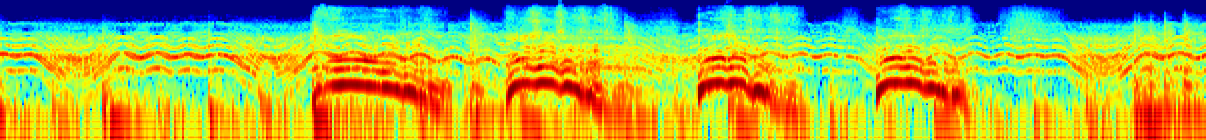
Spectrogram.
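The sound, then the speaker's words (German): A horse whinnies over and over in loud, rising-and-falling bursts, about four strong neighs in a row with shorter nickering between them, played back from a vinyl record, with no one talking. “Geschafft, hier eine Schallplatte mit der Pferd gewesen.”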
